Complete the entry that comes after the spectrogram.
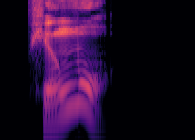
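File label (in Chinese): "屏幕", Chinese; HSK; HSK6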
